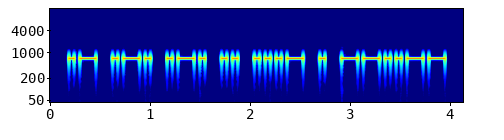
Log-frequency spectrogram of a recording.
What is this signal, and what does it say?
Morse code, heard as a keyed tone, about 22 wpm, 700 Hz. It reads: ARRIVE,
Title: Pangram Challenge v2 - 22wpm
